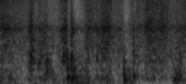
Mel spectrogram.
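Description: Garbage being dumped into a black plastic garbage bag: the bag's thin plastic crinkling and rustling, with irregular small knocks and crackles of falling trash.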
